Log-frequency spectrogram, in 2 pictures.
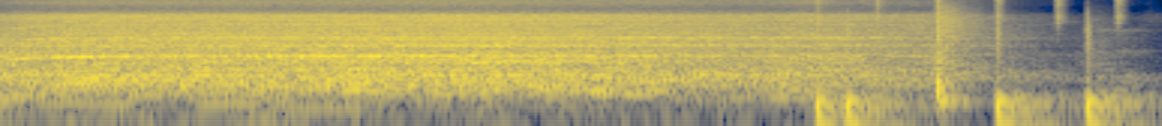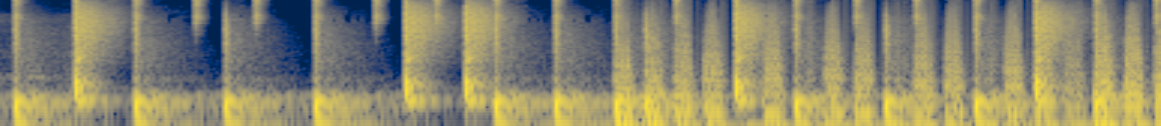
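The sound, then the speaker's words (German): A loud hair dryer, just switched on, roars steadily, then for the last several seconds its airflow turns into a rapid, rhythmic pulsing whoosh, with no voices. “Also, wir verabschieden uns jetzt und dann mache ich den Föhn an, wie du es magst.”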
